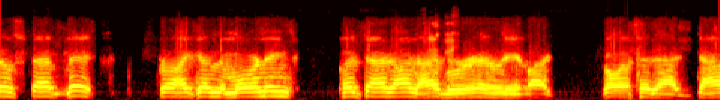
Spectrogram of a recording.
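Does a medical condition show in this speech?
Yes: traumatic brain injury; hit by car as pedestrian.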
